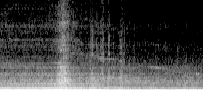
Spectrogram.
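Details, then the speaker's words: Miata with a budget turbo kit, idle just dialed lower; deep steady rumble with even beat and no stumbling or hunting; normal smooth idle. "do you hear the idle its regular or nice now it's regular you can't even hear it it's not it's so regular it's beautiful"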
